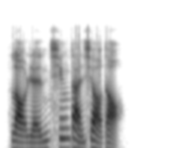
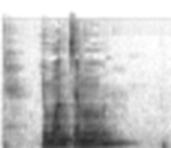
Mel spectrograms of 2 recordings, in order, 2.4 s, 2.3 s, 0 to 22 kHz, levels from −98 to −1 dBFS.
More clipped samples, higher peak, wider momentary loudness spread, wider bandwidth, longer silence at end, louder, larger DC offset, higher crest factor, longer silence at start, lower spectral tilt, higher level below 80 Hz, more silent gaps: neither; about the same, -2 dBFS vs -4 dBFS; second, 10 LU vs 14 LU; second, 10 kHz vs 13.5 kHz; first, 0.8 s vs 0.1 s; about the same, -20 LUFS vs -19 LUFS; neither; about the same, 20 dB vs 18 dB; about the same, 0.15 s vs 0.05 s; second, -3 dB/octave vs -5.5 dB/octave; second, -60 dBFS vs -54 dBFS; neither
